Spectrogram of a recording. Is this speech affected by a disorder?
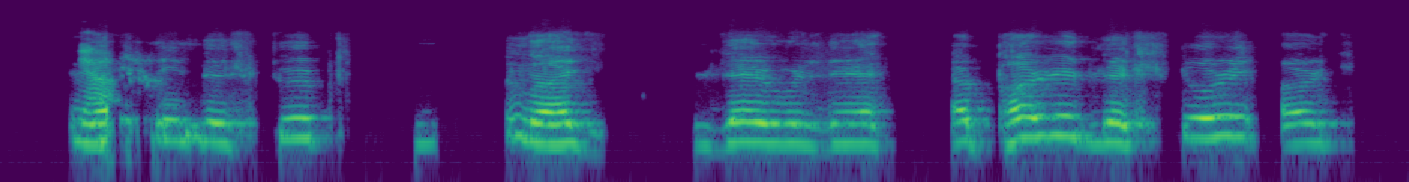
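Yes: speech impairment; speech not perfect.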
